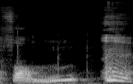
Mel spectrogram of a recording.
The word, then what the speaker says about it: foam: form, F-O-A-M, 이거 form이라고 발음이 되고요.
